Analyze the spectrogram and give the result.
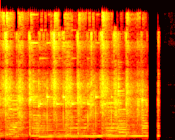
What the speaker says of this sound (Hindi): फोन आ गया था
